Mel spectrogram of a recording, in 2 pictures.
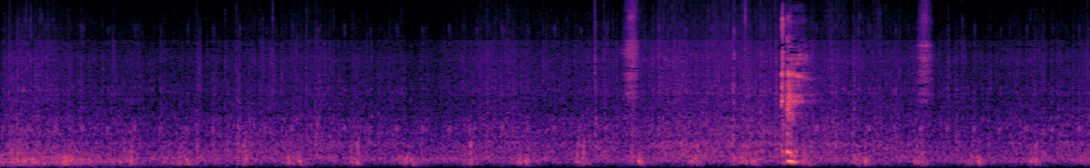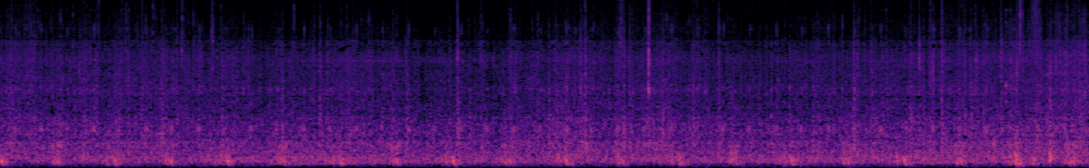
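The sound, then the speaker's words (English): Steady rain hisses and patters outdoors throughout at a moderate level, with a few brief sharper sounds rising above it partway through. No one speaks. “The rain I'm not really worried about.”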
